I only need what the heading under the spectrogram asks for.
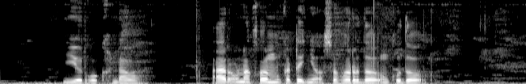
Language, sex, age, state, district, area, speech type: Santali, male, 30-45, West Bengal, Bankura, rural, spontaneous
